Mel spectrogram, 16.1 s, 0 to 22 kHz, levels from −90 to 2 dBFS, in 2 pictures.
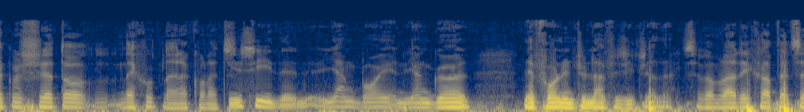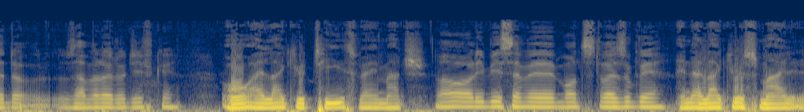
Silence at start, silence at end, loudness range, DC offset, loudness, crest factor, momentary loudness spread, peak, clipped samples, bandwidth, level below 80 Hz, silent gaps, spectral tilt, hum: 0 s; 0 s; 9 LU; under 0.1%; -15 LUFS; 14 dB; 16 LU; 0 dBFS; under 0.1%; 10.5 kHz; -26 dBFS; none; -9.5 dB/octave; none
